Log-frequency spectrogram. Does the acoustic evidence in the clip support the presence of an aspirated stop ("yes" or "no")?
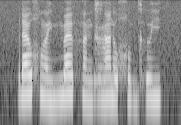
no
